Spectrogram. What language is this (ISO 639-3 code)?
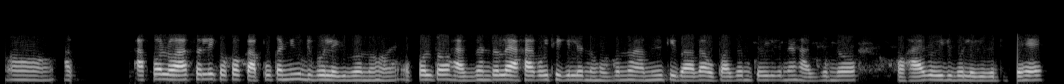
asm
